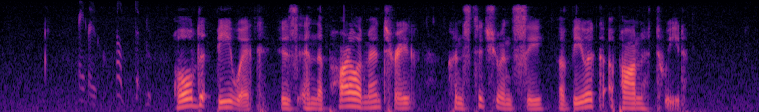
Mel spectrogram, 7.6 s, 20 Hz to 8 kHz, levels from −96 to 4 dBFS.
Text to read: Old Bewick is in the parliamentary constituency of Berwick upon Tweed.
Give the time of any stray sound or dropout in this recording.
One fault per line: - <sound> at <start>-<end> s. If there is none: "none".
- chirp at 0.8-1.5 s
